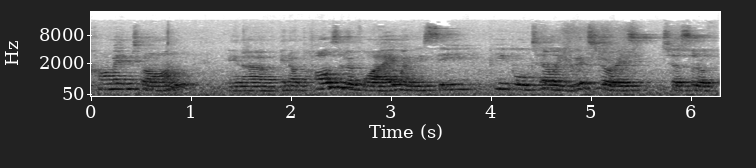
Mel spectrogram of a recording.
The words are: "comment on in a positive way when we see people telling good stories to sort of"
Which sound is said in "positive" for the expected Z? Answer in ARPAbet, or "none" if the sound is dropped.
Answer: Z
